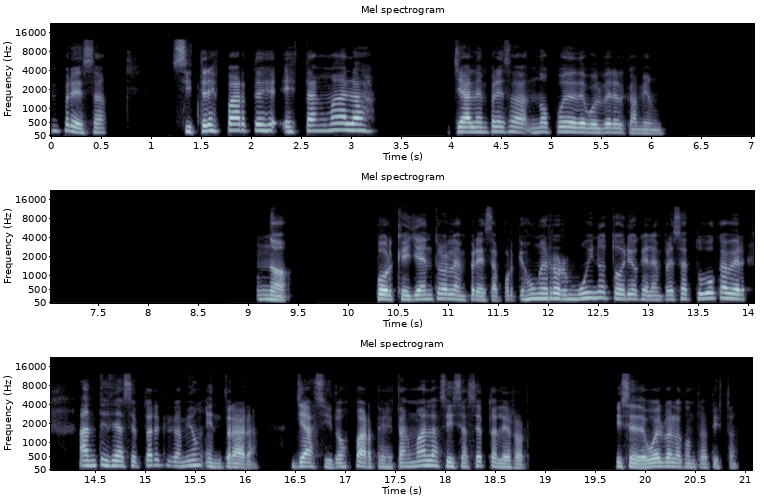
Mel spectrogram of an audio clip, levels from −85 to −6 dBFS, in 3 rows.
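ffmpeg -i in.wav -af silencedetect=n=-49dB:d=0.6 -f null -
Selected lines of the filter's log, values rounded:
silence_start: 3.22
silence_end: 4.03 | silence_duration: 0.81
silence_start: 6.11
silence_end: 9.09 | silence_duration: 2.97
silence_start: 9.40
silence_end: 10.29 | silence_duration: 0.89
silence_start: 18.82
silence_end: 19.71 | silence_duration: 0.89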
